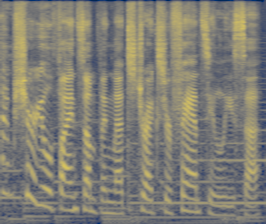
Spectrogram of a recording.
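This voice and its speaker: A woman's voice: medium pitch, wildly swooping pitch, a little fast, over music. A woman playing a cheerful, eager shopkeeper in a video game, gushing and polite. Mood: friendly, selling. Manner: bright sales patter, gushing, polite. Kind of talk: English video game voice acting.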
